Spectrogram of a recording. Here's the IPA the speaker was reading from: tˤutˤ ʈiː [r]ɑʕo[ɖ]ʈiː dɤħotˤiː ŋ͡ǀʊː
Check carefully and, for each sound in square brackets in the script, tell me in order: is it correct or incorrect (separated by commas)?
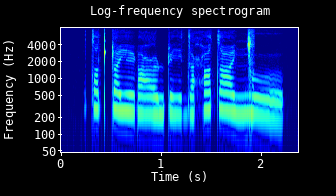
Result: incorrect, incorrect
